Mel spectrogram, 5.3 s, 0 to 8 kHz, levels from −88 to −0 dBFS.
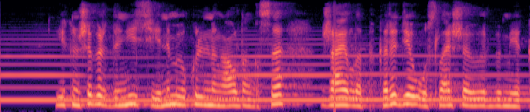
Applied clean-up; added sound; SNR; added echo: none; Wind instrument, woodwind instrument; 8 dB; none.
